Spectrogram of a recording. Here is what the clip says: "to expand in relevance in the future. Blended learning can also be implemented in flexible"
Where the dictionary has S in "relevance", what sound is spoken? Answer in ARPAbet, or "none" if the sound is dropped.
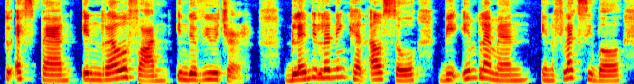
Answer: none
